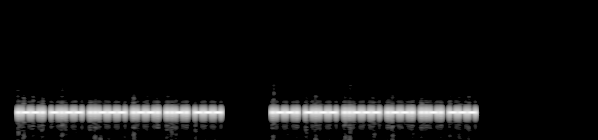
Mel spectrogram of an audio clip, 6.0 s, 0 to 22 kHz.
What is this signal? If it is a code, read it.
Morse code, heard as a keyed tone, about 53 wpm, 700 Hz. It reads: PY2PFO PY2PFO
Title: DXCC-100 Call Signs - 6 Characters - Repeated 2x - 50wpm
